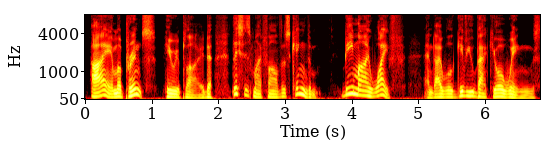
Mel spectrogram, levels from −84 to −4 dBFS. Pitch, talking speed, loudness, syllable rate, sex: 125 Hz, 195 wpm, -20 LUFS, 4.6 syllables/s, male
